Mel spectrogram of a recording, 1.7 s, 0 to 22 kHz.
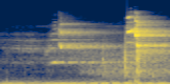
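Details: Peregrine falcons at an Orange, Australia nest site on 21 August 2023, as the male offers the female a live starling she refuses. A softer drawn rasp rises in strength, then a sudden loud, harsh shriek cuts in.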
